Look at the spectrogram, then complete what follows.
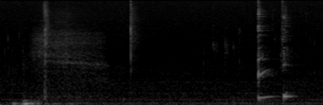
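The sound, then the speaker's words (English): Someone takes a quiet sip of water: a soft thump, a few faint wet clicks, then two short gulping swallows, with no talking. “Taking a drink of water before we talk about Wave.”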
